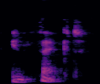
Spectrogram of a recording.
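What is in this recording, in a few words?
"infect", British English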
